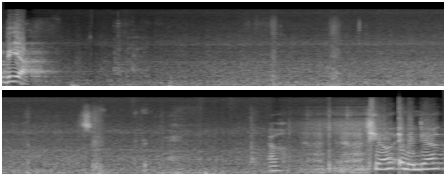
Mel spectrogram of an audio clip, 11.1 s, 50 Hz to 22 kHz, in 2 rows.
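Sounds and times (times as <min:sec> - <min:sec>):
low rumbling noise with hiss: 0:00.0 - 0:11.0.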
